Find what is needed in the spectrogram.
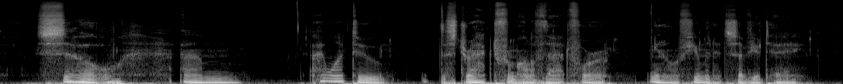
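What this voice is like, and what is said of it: Slightly hoarse, dry voice. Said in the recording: “my voice is not in fine form this evening, as I'm a little hoarse... my throat is dry”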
